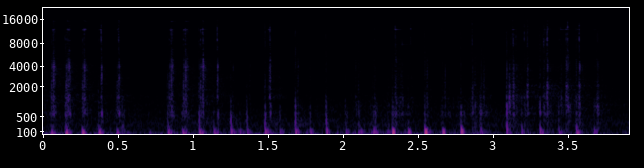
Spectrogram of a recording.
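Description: Long fingernails tap a hollow, iridescent holographic PVC pencil case held over the table in a quick, uneven run of about two dozen taps. Each tap is a short, dull, low thump around 90 Hz with a faint bright click on top that dies away almost instantly.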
